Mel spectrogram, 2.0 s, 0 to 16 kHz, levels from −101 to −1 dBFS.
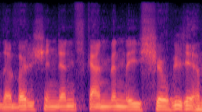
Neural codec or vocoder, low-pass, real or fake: autoencoder, 48 kHz, 32 numbers a frame, DAC-VAE, trained on Japanese speech; 14.4 kHz; fake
